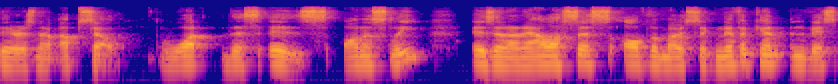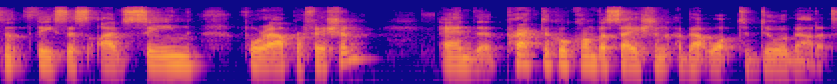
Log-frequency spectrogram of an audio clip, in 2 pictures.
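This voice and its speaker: A man's medium-pitched voice with a New Zealand accent, moderate pace and fairly even intonation, against a quiet background. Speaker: accountant. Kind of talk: webinar presentation.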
